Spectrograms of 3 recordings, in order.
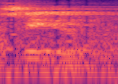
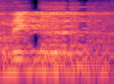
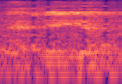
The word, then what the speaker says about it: Riegl: Lo tuve que buscar en el traductor, a ver cómo lo pronunciaba, que decía austríaco, a ver cómo lo pronuncian en alemán, y algo así como Riegel. Lois Riegel.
